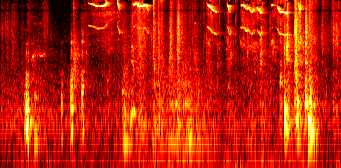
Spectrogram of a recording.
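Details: Bruce the dog barking at fish in a water hole; a few short, sharp barks near the start and again near the end, with high thin bird chirps and rustling in between.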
